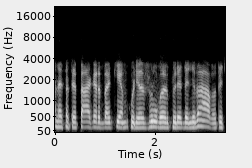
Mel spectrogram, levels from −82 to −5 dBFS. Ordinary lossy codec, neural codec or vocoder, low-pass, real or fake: MP3, 96 kbps; codec, 24 kHz, 1 kbps, SNAC; 10.8 kHz; fake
